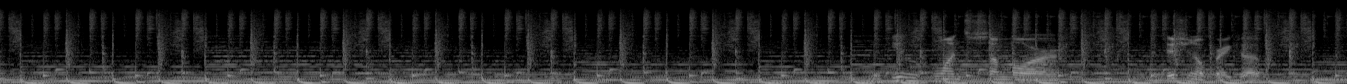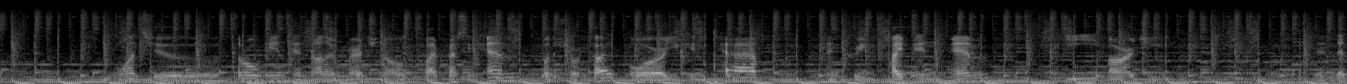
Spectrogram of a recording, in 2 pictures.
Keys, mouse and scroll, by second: 0.9-1.3 middle drag, 2.5 click, 3.4 scroll down 2, 3.7-4.0 middle drag, 6.1 click, 6.6 scroll down 2, 6.8-7.2 middle drag, 7.4 scroll down 2, 7.6 middle drag, 8.5-8.8 middle drag, 9.5 drag, 11.0 click, 11.8 click, 12.7 middle drag, 13.1-13.5 middle drag, 13.5 click, 15.5 click, 16.0 m, 18.4 click, 20.0 click, 20.6 Tab, 22.5 m, 23.8-25.3 typing, 26.4 Return.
